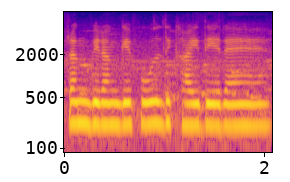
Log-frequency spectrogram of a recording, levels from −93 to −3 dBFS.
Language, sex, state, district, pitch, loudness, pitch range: Hindi, female, Uttar Pradesh, Lucknow, 210 Hz, -13 LUFS, 205-220 Hz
